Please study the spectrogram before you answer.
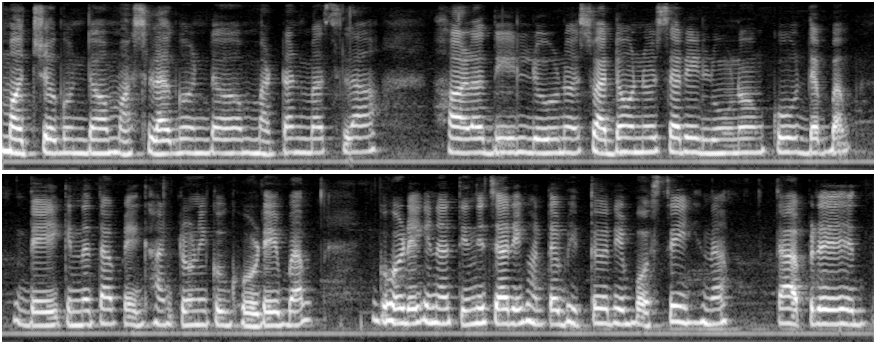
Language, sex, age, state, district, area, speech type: Odia, female, 18-30, Odisha, Ganjam, urban, spontaneous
